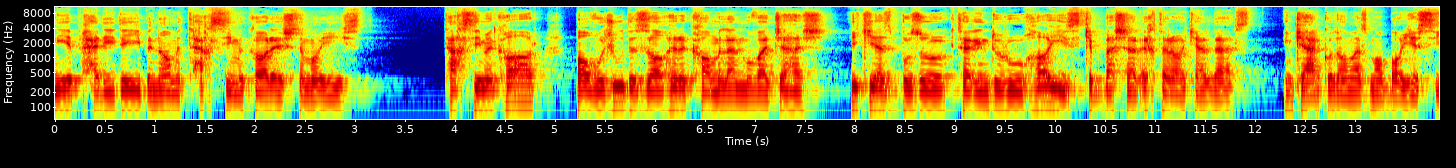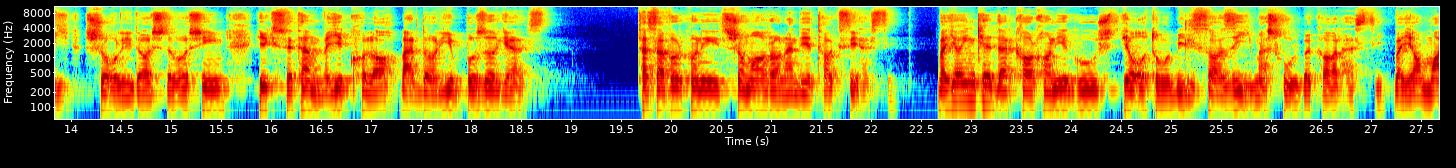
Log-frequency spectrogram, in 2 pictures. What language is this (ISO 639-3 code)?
fas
